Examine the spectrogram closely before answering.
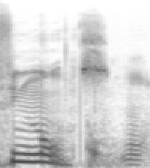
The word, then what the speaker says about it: Nantes: I mean, FC Nantes, however you pronounce it, they should not No, be it's Nantes.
